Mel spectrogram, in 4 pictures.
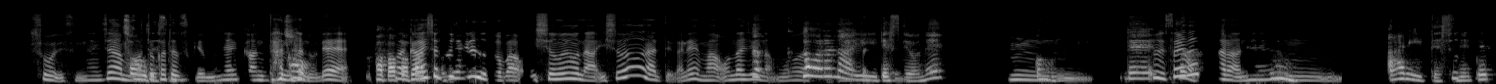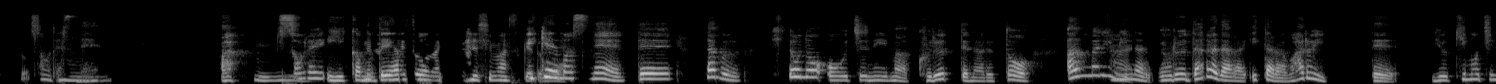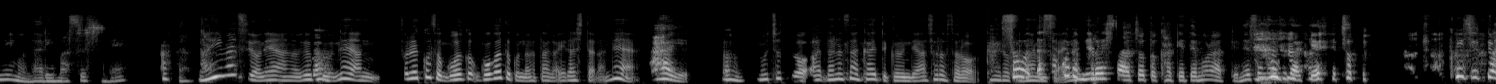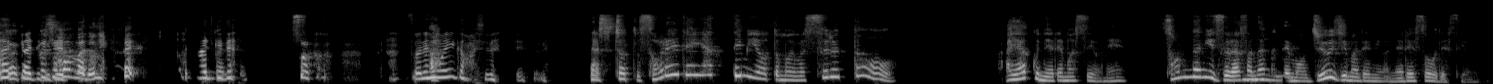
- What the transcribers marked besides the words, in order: laugh; laughing while speaking: "その日だけちょっと、 くじ と … きてとか言って"; laugh; other background noise
- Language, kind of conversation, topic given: Japanese, advice, 自己ケアのために、どのように境界線を設定すればよいですか？
- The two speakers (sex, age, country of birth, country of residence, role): female, 50-54, Japan, United States, user; female, 60-64, Japan, Japan, advisor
